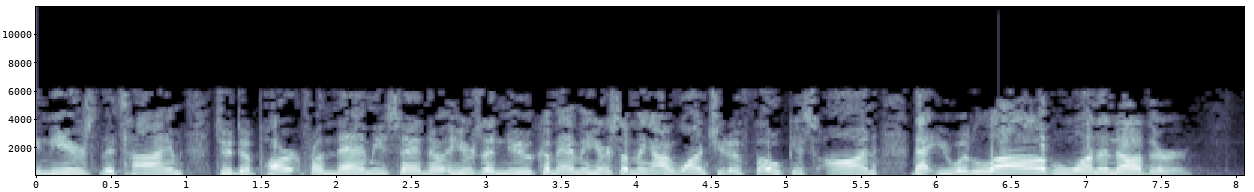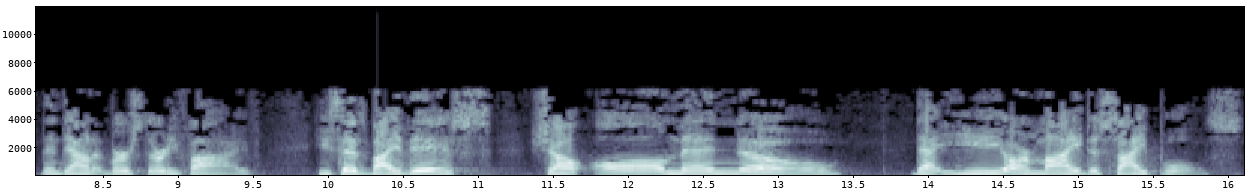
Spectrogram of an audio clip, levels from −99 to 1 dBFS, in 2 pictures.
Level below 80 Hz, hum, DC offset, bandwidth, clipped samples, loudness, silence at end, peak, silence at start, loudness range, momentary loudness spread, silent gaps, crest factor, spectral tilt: -56 dBFS; none; under 0.1%; 6.4 kHz; under 0.1%; -14 LUFS; 0.05 s; 0 dBFS; 0 s; 3 LU; 11 LU; none; 14 dB; -7 dB/octave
